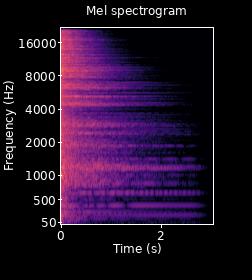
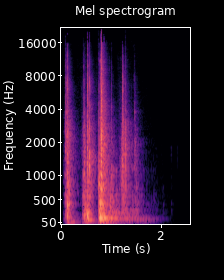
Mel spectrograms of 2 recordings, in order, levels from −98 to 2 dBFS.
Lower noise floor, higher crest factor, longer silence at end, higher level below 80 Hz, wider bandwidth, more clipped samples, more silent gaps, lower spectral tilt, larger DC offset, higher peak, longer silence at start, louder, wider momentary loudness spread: about the same, -72 dBFS vs -70 dBFS; about the same, 26 dB vs 26 dB; first, 1.8 s vs 1.05 s; second, -76 dBFS vs -48 dBFS; about the same, over 20 kHz vs over 20 kHz; neither; neither; second, 2 dB/octave vs -4 dB/octave; neither; second, -6 dBFS vs -2 dBFS; about the same, 0 s vs 0.1 s; about the same, -25 LUFS vs -24 LUFS; first, 26 LU vs 18 LU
